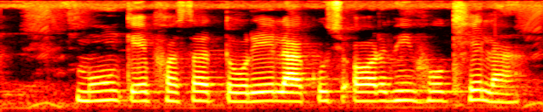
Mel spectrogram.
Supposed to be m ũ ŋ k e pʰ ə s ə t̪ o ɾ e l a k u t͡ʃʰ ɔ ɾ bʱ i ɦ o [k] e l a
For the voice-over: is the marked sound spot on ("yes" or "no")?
no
